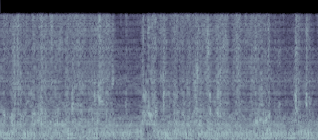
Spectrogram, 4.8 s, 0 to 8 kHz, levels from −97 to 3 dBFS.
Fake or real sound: fake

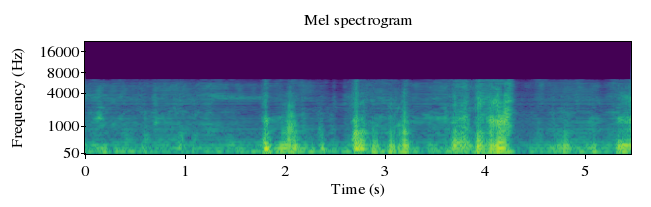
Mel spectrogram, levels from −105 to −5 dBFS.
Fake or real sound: fake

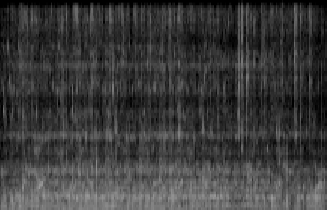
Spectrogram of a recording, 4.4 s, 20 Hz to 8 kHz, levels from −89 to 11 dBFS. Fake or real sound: fake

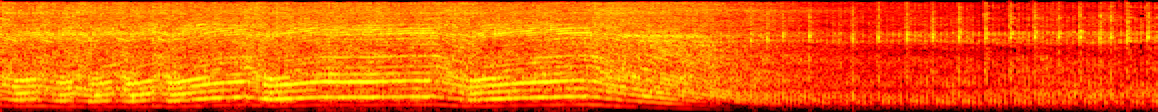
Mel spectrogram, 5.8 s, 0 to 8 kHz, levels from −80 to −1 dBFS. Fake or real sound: real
